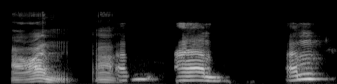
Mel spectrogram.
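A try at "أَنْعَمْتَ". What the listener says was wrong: அதாவது பஸ்ட் அம்ுன்ு நீட்ட சொல்றீங்க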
